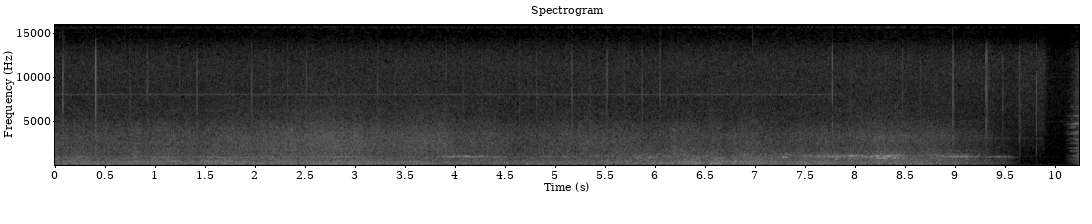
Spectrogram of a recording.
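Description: Steady blizzard wind blowing, with a faint wavering whistle over it; it fades out near the end.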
